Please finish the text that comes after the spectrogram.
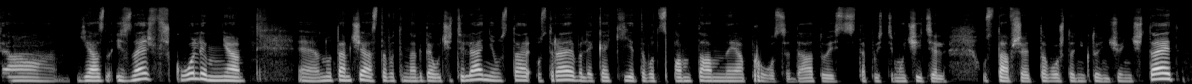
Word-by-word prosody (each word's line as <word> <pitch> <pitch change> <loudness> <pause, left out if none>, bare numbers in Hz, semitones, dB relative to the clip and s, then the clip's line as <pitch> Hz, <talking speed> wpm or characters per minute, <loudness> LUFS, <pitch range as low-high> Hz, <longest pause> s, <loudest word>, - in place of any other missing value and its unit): Да, 175 -3 -2 0.2
я 175 0 +3
зн 180 +3 -6
и 185 - -1
знаешь, 220 +8 +3
в - - -11
школе 250 +4 +2
меня, 185 -4 +4 0.6
э, 160 -3 -3
ну 180 +2 -2
там 185 0 +2
часто, 185 -3 +2
вот, 170 0 -8
иногда 170 +1 -2
учителя 185 +7 +2
не 205 -4 0
уста 185 +2 0
устраивали 190 0 +2
какие-то, 170 +1 -4
вот, 160 -1 -6
спонтанные 165 -1 -1
опросы, 145 -5 -6
да, 145 +4 -3
то 150 -1 -6
есть, 135 -1 -6
допустим, 150 0 -10
учитель, 150 -3 -2 0.3
уставший 160 -2 +1
от 140 - -13
того, 155 -1 -2
что 155 +2 -5
никто 150 +2 -7
ничего 145 +2 -7
не 145 - -10
читает 245 - +7
170 Hz, 175 wpm, -21 LUFS, 155-185 Hz, 0.6 s, читает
